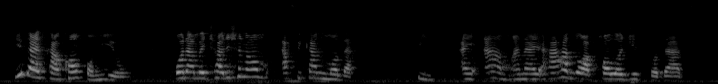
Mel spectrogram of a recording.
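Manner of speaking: ordinary talk, nothing marked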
